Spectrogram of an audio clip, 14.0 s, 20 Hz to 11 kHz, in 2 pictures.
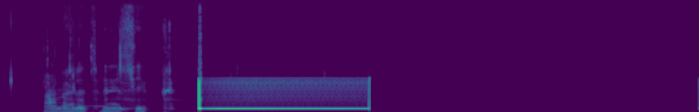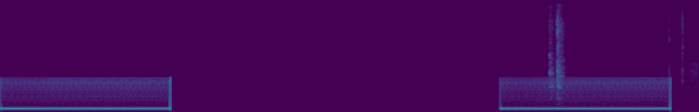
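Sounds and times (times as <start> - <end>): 
speech: 0.4 - 1.8
telephone ringback tone while a call waits for an answer: 2.0 - 3.7, 7.0 - 8.7, 12.0 - 13.7.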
